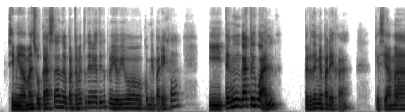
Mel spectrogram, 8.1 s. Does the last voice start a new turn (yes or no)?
no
